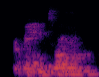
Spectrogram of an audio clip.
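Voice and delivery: ordinary talk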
